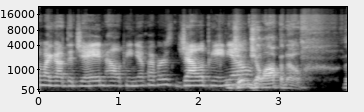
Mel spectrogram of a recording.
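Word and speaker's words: jalapeño: and they called it the galapo tree but I mean they knew they were saying it wrong but not was what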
